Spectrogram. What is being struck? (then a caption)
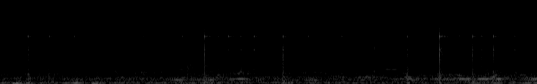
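Glass candle jar. A small, lit, wax-filled cylindrical glass jar candle with a label is held in both hands and tapped with long red-painted nails. Quick, light clinks come in an irregular rhythm, each with a bright, brief glassy ring over a quiet low background.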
